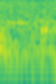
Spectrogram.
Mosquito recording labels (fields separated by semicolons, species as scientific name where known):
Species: Anopheles gambiae s.s.; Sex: female; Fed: unfed; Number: one; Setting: insect culture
